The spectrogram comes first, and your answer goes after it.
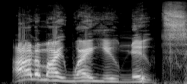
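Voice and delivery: loud, high, thundering shout. Reading a story aloud, a voice among the lizards, thundering. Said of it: "A voice thundered".

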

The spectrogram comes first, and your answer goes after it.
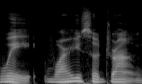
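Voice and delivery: ordinary delivery

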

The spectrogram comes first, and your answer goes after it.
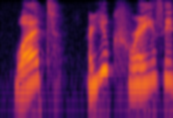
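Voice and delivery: demanding, insistent, pressing hard. Matt reacting to John agreeing to Christine's request, demanding. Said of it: "Demanded Matt".

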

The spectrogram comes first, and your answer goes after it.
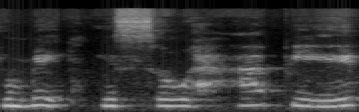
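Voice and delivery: play-acted crying, high, drawn-out tearful voice. Retelling a dinner where a man cried and said this: imitating someone crying. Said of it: "and then he started crying".

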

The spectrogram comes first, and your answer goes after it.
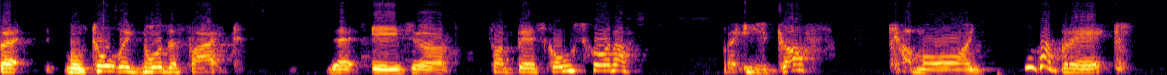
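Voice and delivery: shouting. Disputing a comment about Sakala that was just read out: shouting. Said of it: "Don't shout at me".

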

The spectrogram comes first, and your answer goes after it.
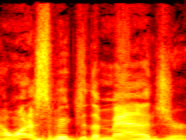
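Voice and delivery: mock screaming. Imagining an unsatisfied human confronting an angel: imitating someone screaming.

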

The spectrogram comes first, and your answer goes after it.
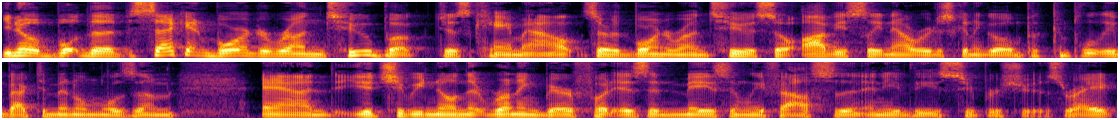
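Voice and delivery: plain

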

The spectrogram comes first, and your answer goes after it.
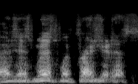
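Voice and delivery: put-on throaty, husky, creaky theatrical actress voice. Showing how one voice stands out from the clear flat ones, in a Kathleen Turner voice. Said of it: "Kathleen Turner is like".

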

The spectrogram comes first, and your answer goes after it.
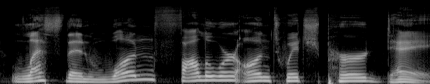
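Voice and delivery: mock very slow, smug, condescending drawl. Retelling how someone addressed the camera: imitating a condescending tone. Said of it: "in the douchiest, most condescending tone".

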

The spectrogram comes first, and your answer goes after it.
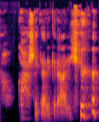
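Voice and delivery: overwhelmed, unvoiced whisper.

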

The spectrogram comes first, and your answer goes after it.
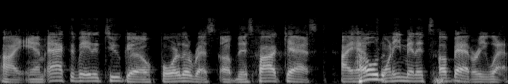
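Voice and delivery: mechanical robotic voice. On a podcast, a father speaks as a robot, in a robot voice. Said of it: "her dad does the robot voice".

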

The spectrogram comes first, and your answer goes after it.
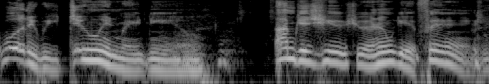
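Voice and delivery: very slow, high, drawn-out drawl. Imitating a friend saying what he would say: imitating Tyler. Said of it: "this is what Tyler would say".

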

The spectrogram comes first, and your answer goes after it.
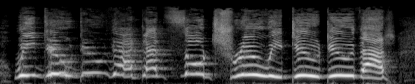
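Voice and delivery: booming, oblivious, very loud, shrill, drawn-out. Retelling how an audience member talks to her friend during a comedy set: imitating a woman talking out loud. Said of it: "turn to her friend out loud and go".

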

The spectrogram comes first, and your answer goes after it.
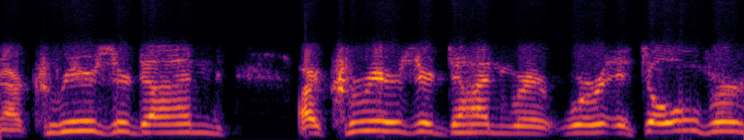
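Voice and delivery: mock weeping, high and tearful, through tears. Retelling a teammate crying in a police car: imitating someone crying. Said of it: "he's crying, literally crying in the cop car".

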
